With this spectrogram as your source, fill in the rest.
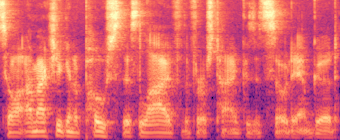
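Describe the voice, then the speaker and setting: This man has a very deep, low voice and a Chicago accent. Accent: Midwest Chicago. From Chicago, US Midwest. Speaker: livestream host. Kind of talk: casual livestream chat. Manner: animated.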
